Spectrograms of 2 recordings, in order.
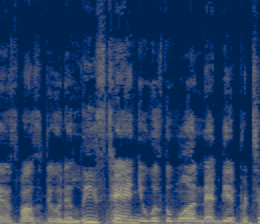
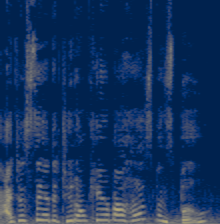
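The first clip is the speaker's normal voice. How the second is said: condescending; 10 semitones higher, 4 dB quieter than usual. Retold or imitated. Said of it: "very condescending".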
